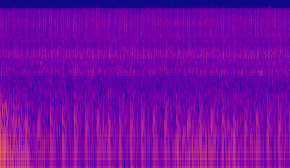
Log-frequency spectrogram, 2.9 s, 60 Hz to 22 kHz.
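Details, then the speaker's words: Honda Supra motorcycle fouling plugs black with black smoke, cheap replacement carburetor, air screw opened 2–3 turns: uneven stuttering low idle that hunts, won't rise cleanly or rev up; still sounds rich, carburetor needle set too high. "suaranya masih kayak suara mesin keborosan ya, deret kayak gitu, belum teriak ya."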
